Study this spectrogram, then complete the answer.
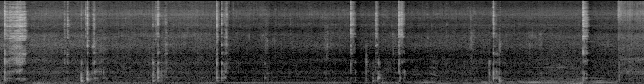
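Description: Utensil stirring bamboo shoots in coconut milk in a pan, giving soft scraping swishes with a low simmering sizzle underneath and occasional sharper clinks of metal against the pan, close and fairly quiet.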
